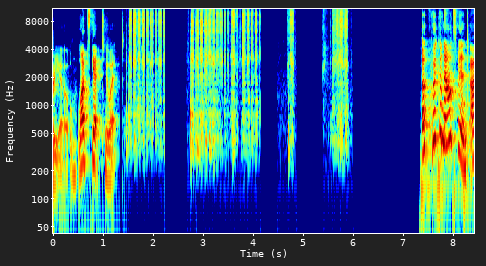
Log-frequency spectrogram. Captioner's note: the sound of a pen scratching. LOGO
